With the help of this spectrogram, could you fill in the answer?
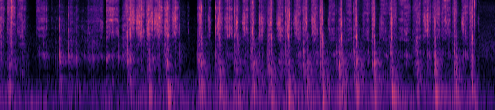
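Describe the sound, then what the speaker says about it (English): A paint scraper rasps steadily across the bottom of an airboat hull, stripping old paint in quick repeated strokes, close, loud and continuous, with no talking. "so I'm just getting a paint scraper, and I'm going to scrape as much as I can off"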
